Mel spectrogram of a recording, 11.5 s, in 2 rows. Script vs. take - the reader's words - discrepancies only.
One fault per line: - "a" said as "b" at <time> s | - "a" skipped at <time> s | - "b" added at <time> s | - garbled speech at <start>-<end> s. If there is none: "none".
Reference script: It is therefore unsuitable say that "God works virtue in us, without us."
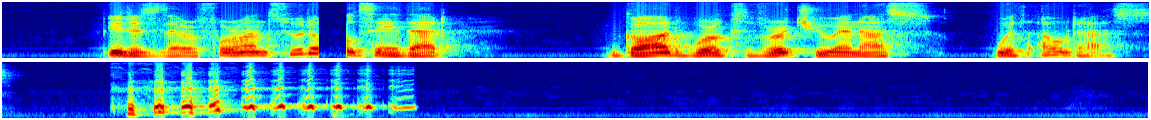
none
